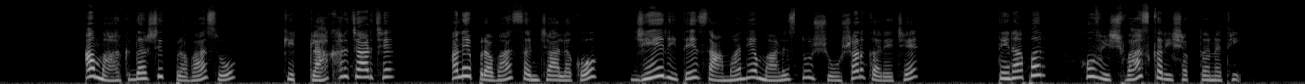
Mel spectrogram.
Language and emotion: Gujarati, disgusted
